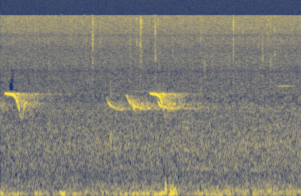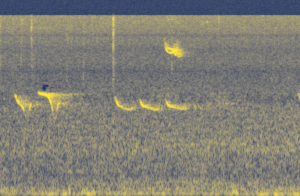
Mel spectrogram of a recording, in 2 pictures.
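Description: A songbird singing short phrases of two or three down-slurred whistled notes, repeated about every second and a half, over a low rumble.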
